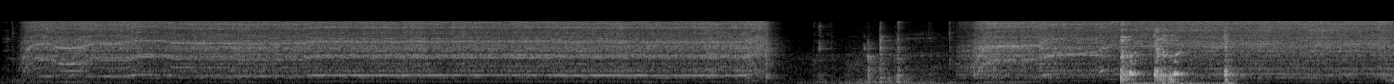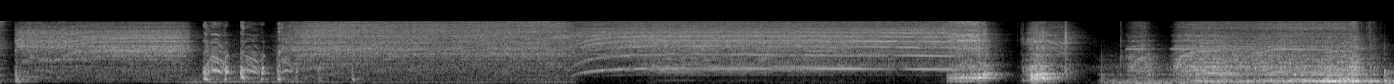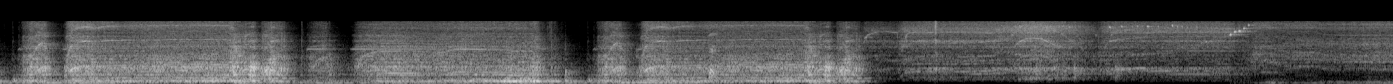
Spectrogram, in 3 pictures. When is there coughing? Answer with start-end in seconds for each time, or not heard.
11.2-12.4, 15.9-17.6, 34.0-35.1.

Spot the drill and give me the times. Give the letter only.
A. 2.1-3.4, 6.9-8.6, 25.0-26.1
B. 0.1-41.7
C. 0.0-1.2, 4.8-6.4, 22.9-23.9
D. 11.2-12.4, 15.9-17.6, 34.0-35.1
B.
